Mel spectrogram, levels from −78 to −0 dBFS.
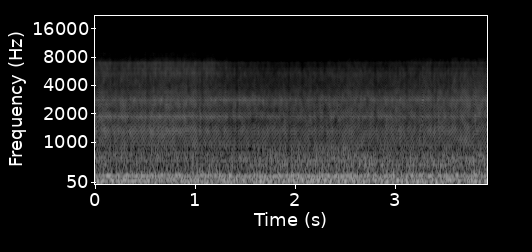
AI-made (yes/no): yes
